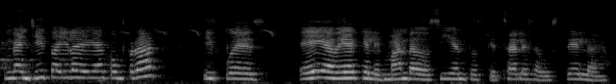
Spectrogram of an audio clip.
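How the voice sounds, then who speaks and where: A woman's voice: high voice, steady tone, normal speed. A young woman with a Guatemalan accent hosting a charity vlog, chatting simply with an elder outdoors. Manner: uses diminutives, talks simply to the elder. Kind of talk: casual chat with an interviewee. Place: outdoors on a house porch. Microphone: phone camera a short distance away.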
